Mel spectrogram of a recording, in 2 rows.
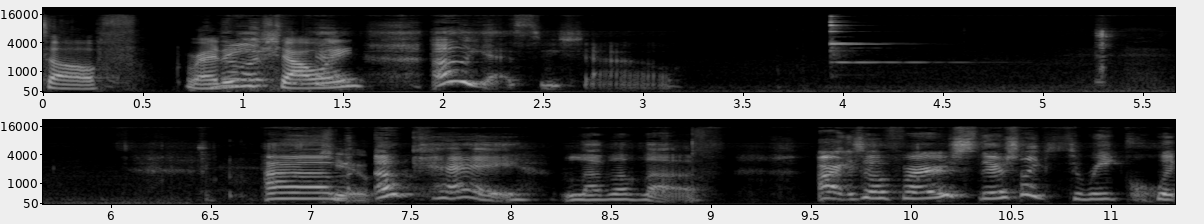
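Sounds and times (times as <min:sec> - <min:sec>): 
speech: 0:00.0 - 0:03.3, 0:06.8 - 0:11.3
soft short glass tap: 0:03.9 - 0:04.6
two glasses clinking in a toast: 0:03.9 - 0:04.7.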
